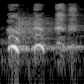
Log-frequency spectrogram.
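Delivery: a high laugh close to tears; high teary laugh. Real, not acted. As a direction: laugh out in relief, almost crying. Laugh in testimony.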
